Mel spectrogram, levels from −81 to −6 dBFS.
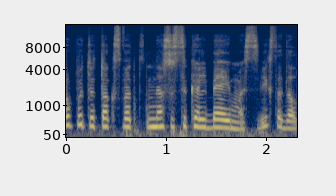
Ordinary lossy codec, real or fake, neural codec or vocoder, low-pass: Opus, 24 kbps; real; none; 14.4 kHz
